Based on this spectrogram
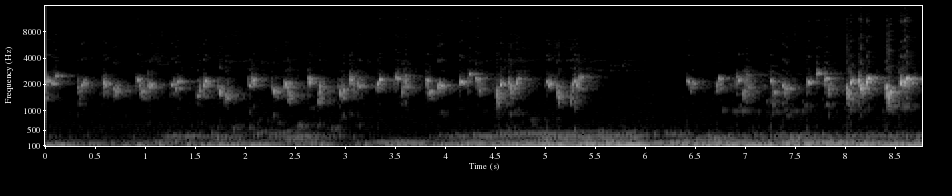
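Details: Sooty-headed bulbul female calling to the male while in heat, a fast stream of clipped, chirpy warbled notes that breaks off briefly before resuming, with a low background rumble.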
